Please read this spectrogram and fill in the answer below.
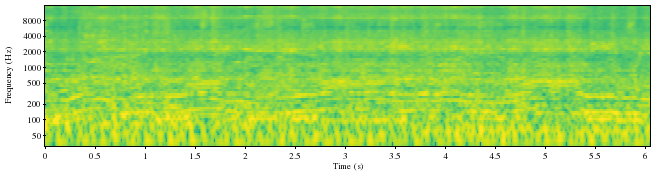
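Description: Off-road race truck's engine running hard at speed, mixed with background music.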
